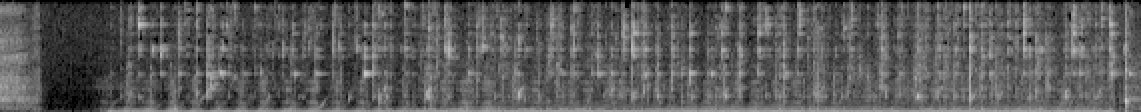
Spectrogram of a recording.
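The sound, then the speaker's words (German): A sustained 'oo' voiced gently, not blown, into a hose dipped in a little water, making the water bubble and rattle steadily for about five seconds, fairly loud, with a constant low drone under the rapid gurgling. “und der Schlauch guckt so ein bisschen ins Wasser rein und dann, ähm, ich will nicht sagen pustet, also nicht mit Kraft, aber dann spricht man ein U in diesen Schlauch rein und bringt das Wasser zum Blubbern.”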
